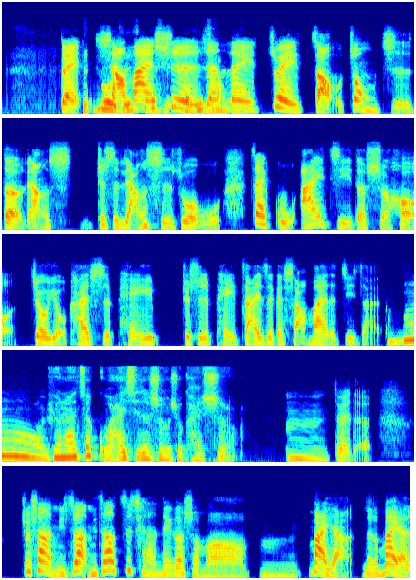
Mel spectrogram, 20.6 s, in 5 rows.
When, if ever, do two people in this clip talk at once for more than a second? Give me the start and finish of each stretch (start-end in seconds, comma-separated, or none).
0.8-2.5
